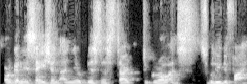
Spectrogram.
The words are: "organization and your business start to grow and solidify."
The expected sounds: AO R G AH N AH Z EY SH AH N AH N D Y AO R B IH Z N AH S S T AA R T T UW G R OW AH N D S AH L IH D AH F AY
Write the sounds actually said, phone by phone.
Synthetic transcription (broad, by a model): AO R G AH N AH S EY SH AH N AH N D Y AO R B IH S N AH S S T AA R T T UW G R OW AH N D S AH L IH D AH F AY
